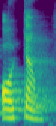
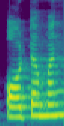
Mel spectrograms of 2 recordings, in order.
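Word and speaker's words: autumn: ये जो वर्ड है ऑटम, इसमें एन साइलेंट है। आपने ऑटमन नहीं कहना, ऑटम कहना है, एन साइलेंट है।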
